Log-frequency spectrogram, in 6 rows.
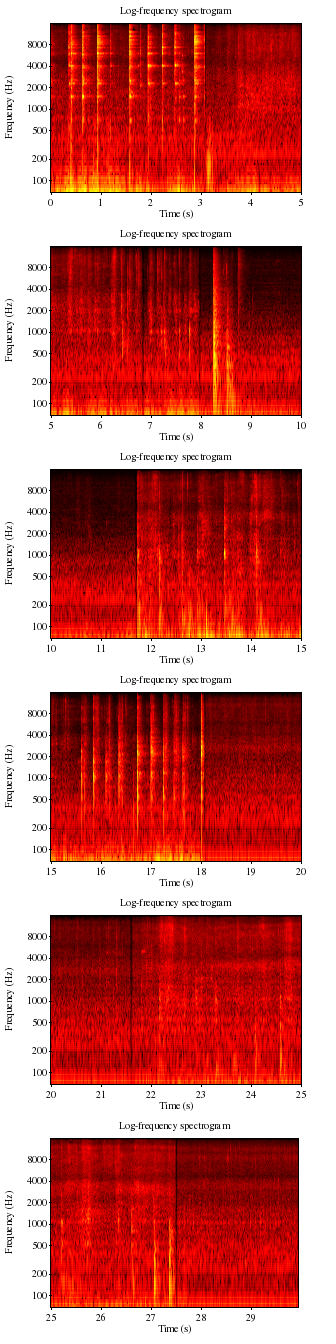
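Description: Sauce-coated chicken feet sizzling in a hot non-stick pan while being stirred, with wooden spatulas scraping and knocking against the pan. The clatter is loudest in the first few seconds, as the last sauce is scraped in from a glass bowl. It stops about 18 seconds in, leaving a quieter, steady sizzle.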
